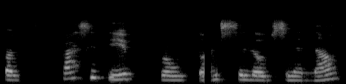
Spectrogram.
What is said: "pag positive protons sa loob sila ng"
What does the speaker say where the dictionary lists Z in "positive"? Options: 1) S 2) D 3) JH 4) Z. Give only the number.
1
